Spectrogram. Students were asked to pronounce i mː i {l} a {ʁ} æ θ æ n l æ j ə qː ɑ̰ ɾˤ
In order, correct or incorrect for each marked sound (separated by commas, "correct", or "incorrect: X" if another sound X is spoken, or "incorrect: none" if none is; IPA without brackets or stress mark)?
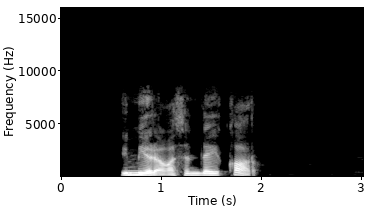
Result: incorrect: ɾ, correct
